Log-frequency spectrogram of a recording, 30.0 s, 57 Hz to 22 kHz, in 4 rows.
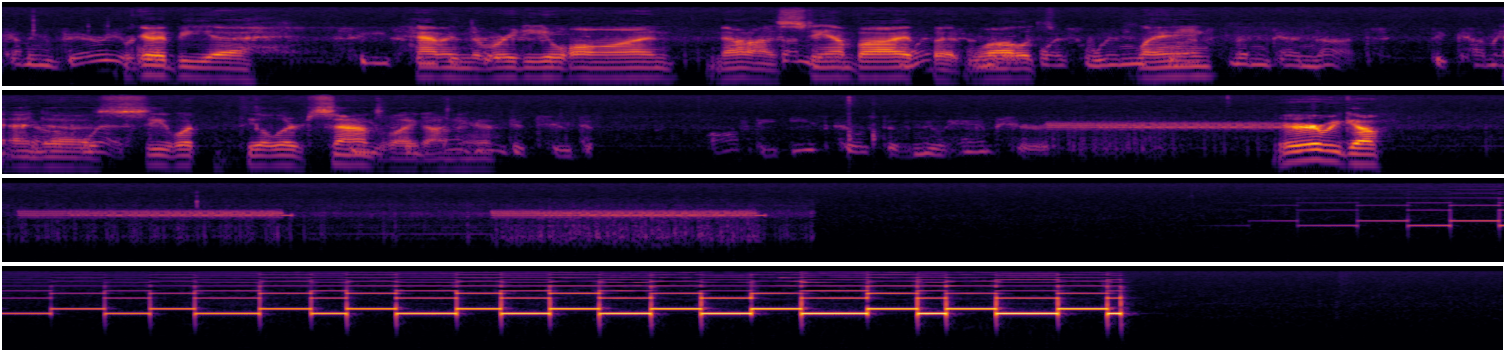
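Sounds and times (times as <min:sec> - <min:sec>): two-pitch alternating alert beep: 0:21.3 - 0:28.2.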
